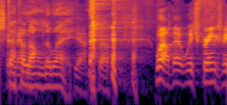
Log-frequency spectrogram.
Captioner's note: Norman laughing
